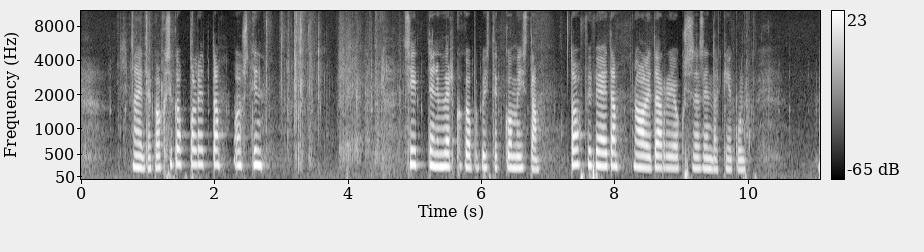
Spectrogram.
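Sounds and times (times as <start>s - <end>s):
candy packaging crinkling: 0.4s - 10.4s.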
